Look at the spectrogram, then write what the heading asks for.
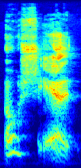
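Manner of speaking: high, startled oh-shit; startled yelp. Retold or imitated. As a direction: jump at a sudden scare. Startled victim at lake.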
